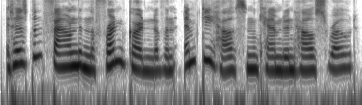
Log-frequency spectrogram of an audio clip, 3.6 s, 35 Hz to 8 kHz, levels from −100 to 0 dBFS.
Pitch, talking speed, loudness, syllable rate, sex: 245 Hz, 265 wpm, -17 LUFS, 6.1 syllables/s, female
